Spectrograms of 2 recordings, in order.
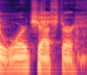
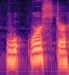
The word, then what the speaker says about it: Worcester: five Worcester Mass wow well how would you pronounce that wer I think I used to say Worchester until somebody somebody corrected how do you say it Worcester Worster even though it's w r c s t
